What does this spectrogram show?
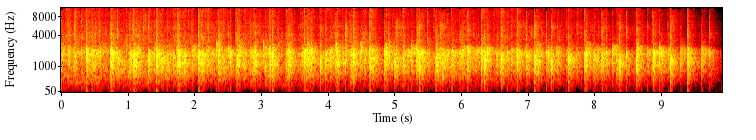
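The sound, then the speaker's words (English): A large crowd bursts into sustained, dense applause as a clap offering to the Lord, countless hands clapping steadily and loudly for the full stretch with no one speaking over it. “Come on, give a big clap offering to the Lord.”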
